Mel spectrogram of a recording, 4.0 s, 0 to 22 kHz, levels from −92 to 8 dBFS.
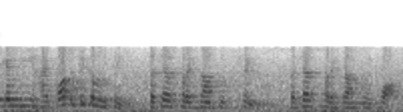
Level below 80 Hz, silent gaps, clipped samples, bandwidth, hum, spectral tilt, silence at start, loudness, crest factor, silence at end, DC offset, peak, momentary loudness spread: -34 dBFS; none; under 0.1%; 4 kHz; none; -11.5 dB/octave; 0 s; -24 LUFS; 16 dB; 0 s; 0.2%; -6 dBFS; 8 LU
